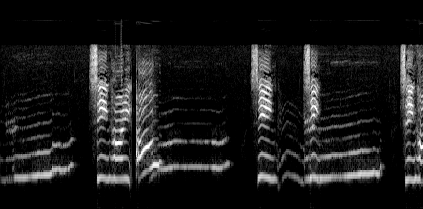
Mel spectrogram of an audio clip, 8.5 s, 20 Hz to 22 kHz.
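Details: Indoor Cocker Spaniel 'singing' on command, recorded June 2008: several wavering howls, some sliding upward, alternating with the owner's repeated spoken prompts to sing.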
